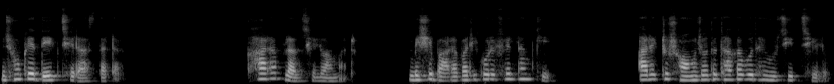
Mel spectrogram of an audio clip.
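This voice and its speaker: A woman reading a novel aloud in measured, expressive first-person narration. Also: mid-range voice. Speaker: audiobook narrator. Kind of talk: literary audiobook narration.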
